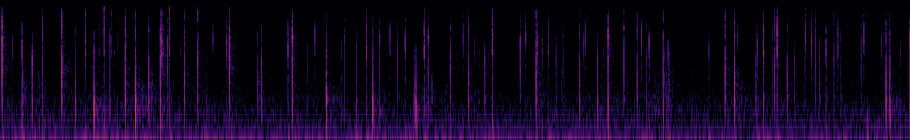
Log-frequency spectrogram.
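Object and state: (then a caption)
Metal tin canister. A hollow silver metal tin with a red lid, held up, is tapped and scratched along its body with long nails. Dense, quiet, bright clicks and scratchy crackles patter quickly and irregularly throughout, each one dying away almost instantly.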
